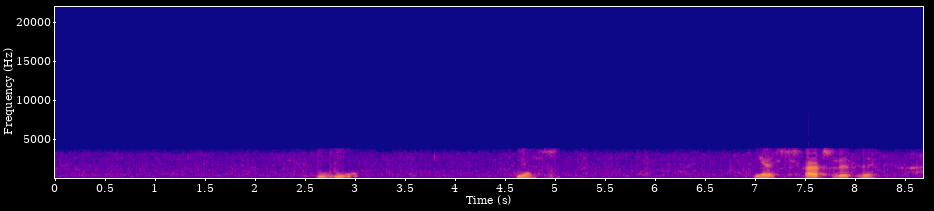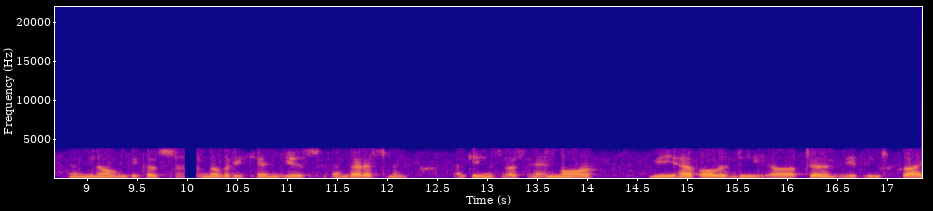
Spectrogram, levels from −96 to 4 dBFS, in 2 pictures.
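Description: Throughout, the speech carries G.723.1 codec damage: heavy low-bitrate coding around 6.3 kbit/s and a 200 Hz to 3.4 kHz telephone band leave it muffled, hoarse and smeared at consonants. VoIP packet loss concealed by the speech codec occurs at 2.70–2.78 s, 9.86–10.14 s and 13.52–13.61 s; the decoder stretches its last pitch and filter into a fading buzz or coloured noise, and in the middle gap, where loss runs up to 180 ms, it goes silent from the third lost frame.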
